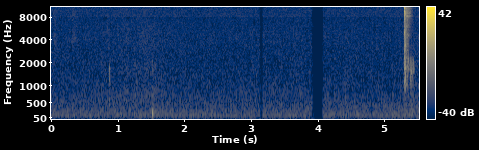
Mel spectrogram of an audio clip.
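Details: Near silence with faint hiss, a couple of soft clicks and one sharp knock just before the end.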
